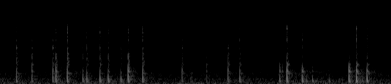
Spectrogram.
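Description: Both hands tap a large solid maple butcher-block tabletop with the tips of painted nails, producing about nineteen quick, dry knocks in uneven bursts. Each tap is short and woody, with a low, thuddy body and a faint bright click, dying away almost at once over a quiet hiss.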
